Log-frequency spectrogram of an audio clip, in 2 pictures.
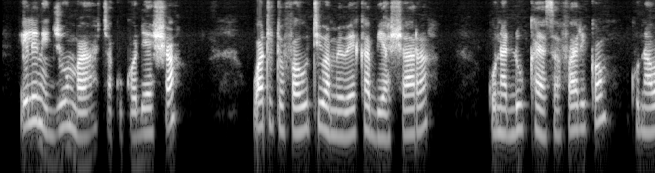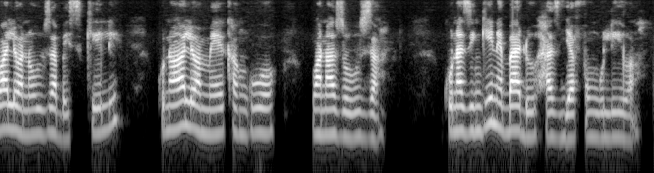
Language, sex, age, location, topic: Swahili, female, 25-35, Nairobi, finance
